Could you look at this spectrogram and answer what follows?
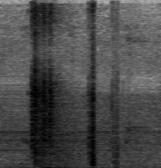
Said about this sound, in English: Oh, that was a pretty good judgment. He came to the door right after. You closed it.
